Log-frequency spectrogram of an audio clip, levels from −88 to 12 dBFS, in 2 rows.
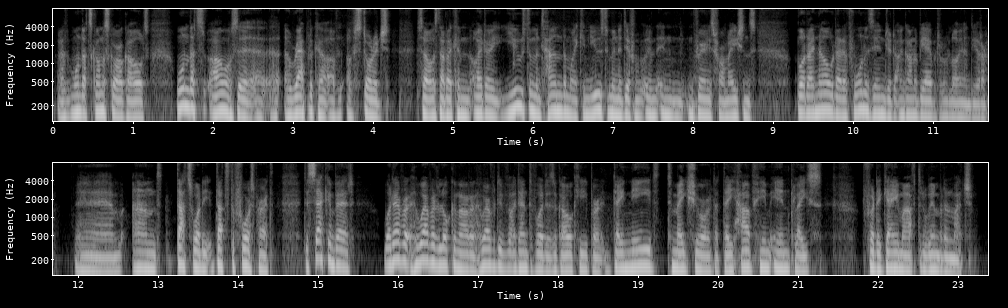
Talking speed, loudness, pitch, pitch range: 250 wpm, -21 LUFS, 130 Hz, 120-145 Hz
